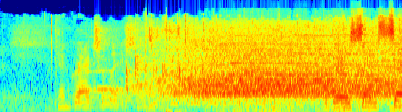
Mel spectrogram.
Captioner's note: applause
